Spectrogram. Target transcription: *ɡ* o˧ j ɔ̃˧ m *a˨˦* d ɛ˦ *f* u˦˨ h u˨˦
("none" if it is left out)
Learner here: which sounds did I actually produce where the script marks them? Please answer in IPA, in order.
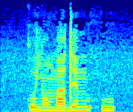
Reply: k, a˧, m

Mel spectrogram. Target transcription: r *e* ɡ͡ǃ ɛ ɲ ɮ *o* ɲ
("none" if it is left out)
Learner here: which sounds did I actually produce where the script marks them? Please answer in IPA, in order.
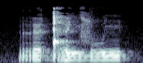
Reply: ɛ, u

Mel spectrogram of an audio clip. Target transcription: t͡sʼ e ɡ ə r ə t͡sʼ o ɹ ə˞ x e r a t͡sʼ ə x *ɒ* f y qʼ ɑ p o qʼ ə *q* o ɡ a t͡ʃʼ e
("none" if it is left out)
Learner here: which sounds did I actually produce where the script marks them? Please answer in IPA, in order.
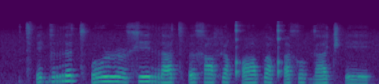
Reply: ɑ, x

